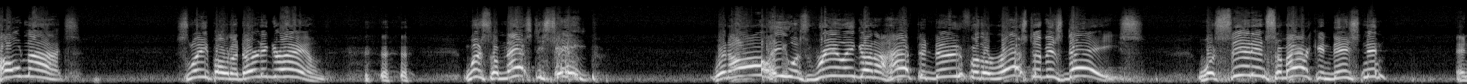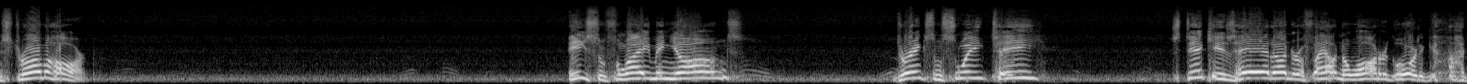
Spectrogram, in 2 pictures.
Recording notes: Recorded during Family Day outdoor service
